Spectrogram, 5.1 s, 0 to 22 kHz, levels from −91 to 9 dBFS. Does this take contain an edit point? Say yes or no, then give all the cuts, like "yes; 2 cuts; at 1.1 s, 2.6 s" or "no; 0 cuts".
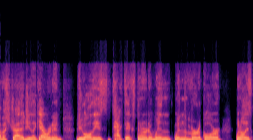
no; 0 cuts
